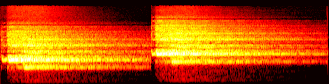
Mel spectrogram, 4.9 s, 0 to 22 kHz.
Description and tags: oboe sequence 4
oboe processed sample remix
